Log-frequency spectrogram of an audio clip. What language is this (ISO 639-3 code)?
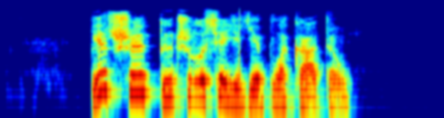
bel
